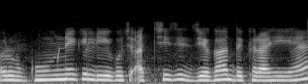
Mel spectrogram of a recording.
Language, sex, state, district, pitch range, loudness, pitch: Hindi, female, Chhattisgarh, Bilaspur, 195-225 Hz, -12 LUFS, 205 Hz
